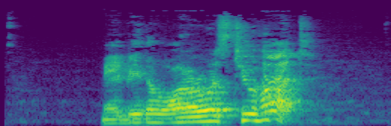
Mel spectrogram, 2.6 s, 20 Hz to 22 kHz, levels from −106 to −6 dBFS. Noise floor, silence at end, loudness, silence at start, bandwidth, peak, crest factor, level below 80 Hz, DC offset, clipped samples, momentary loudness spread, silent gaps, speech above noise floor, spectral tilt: -72 dBFS; 0.6 s; -16 LUFS; 0.7 s; 13.5 kHz; -2 dBFS; 16 dB; -60 dBFS; under 0.1%; under 0.1%; 13 LU; none; 56 dB; -5.5 dB/octave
